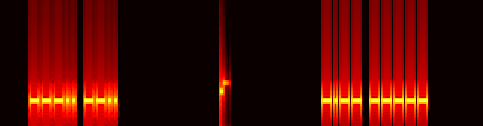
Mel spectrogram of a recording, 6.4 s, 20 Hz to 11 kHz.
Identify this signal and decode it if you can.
Morse code, heard as a keyed tone, about 30 wpm, 700 Hz. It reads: 8 Z Y 0
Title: Single-Letter Single-Number 30wpm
